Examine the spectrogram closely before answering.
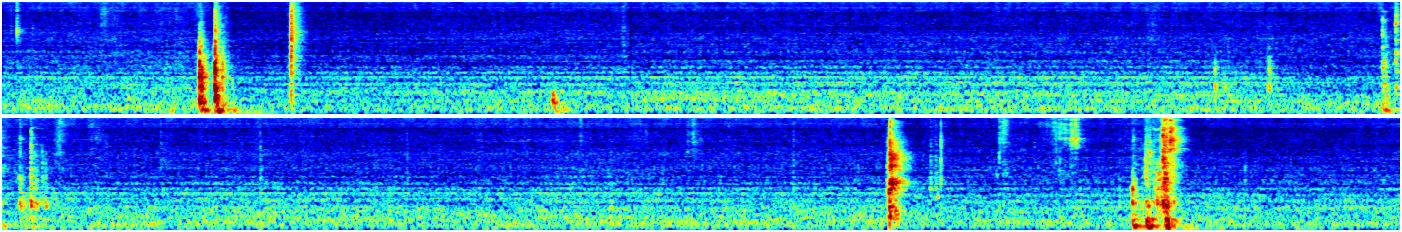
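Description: Pliers snip thin wire with sharp clicks.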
